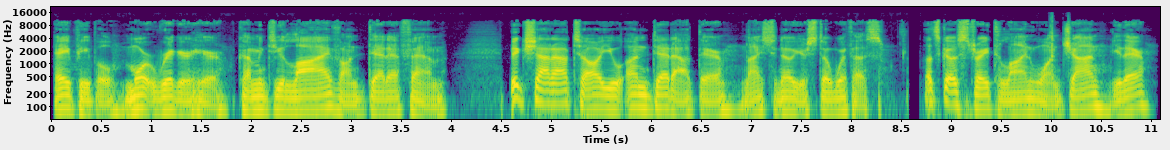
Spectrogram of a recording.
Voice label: deadpan

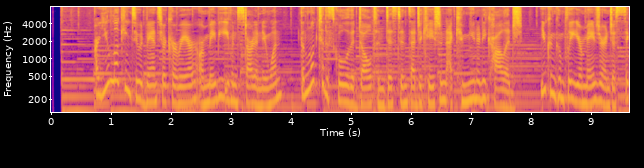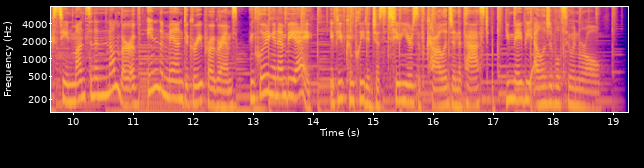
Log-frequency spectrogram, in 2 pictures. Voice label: Upbeat

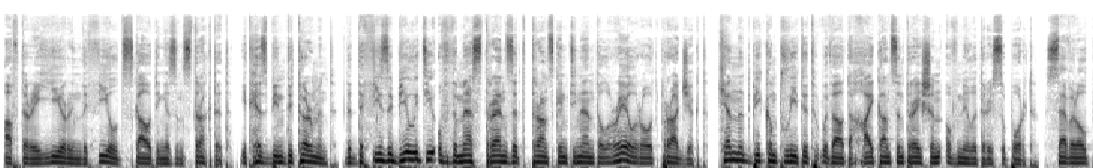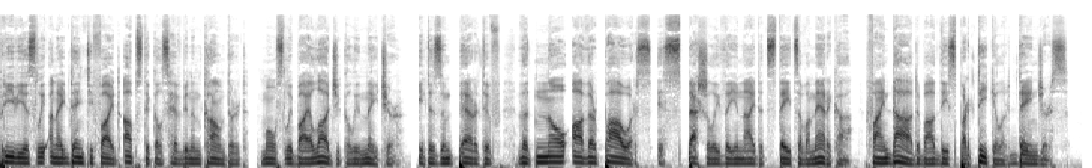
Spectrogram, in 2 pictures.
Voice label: Military Man Russian Accent

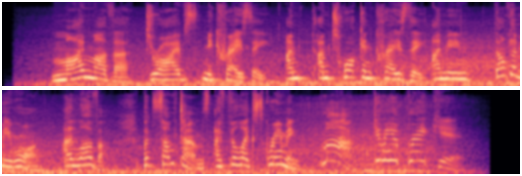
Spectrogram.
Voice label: character jewish

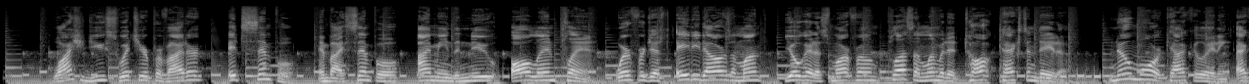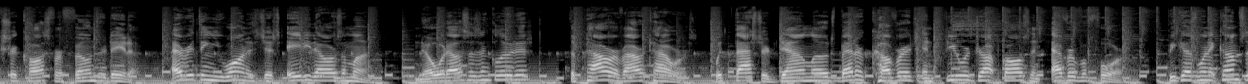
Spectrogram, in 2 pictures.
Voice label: High Energy

